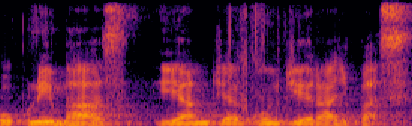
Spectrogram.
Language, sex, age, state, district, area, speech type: Goan Konkani, male, 60+, Goa, Canacona, rural, spontaneous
